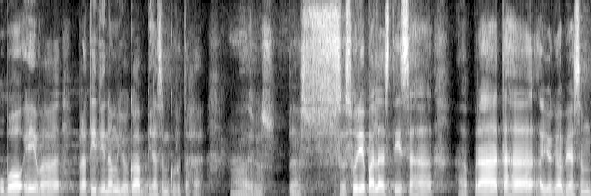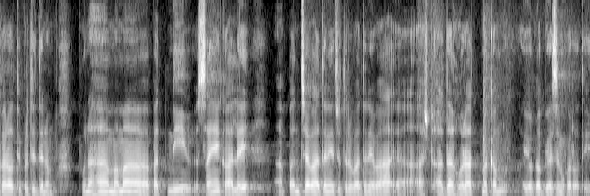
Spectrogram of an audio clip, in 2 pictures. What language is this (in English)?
Sanskrit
